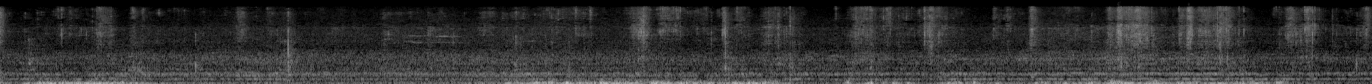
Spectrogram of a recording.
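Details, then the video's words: Honey bees at their hives in spring as the snow melts and the temperature reaches 50 degrees Fahrenheit: a steady low hum from many bees, with scattered sharp taps and knocks throughout. "Honey Bees Spring activity"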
